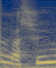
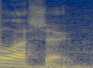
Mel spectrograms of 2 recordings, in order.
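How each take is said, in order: First: First option, "lasso" ending in oo; "lasso" rhyming with "shoe"; lasso as "lassoo". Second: Second option, "lasso" ending in oh; "lasso" rhyming with "go"; lasso as "lassoh". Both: Shown as a demonstration. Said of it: "Is it a lasso or a lasso?".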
